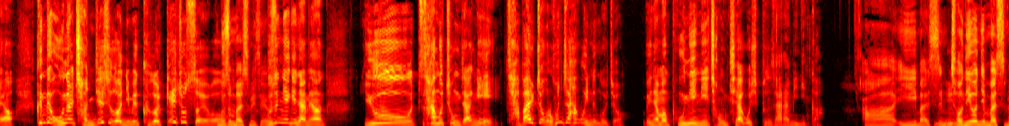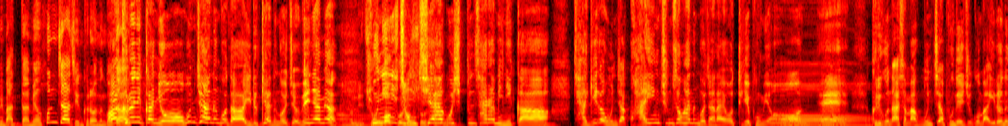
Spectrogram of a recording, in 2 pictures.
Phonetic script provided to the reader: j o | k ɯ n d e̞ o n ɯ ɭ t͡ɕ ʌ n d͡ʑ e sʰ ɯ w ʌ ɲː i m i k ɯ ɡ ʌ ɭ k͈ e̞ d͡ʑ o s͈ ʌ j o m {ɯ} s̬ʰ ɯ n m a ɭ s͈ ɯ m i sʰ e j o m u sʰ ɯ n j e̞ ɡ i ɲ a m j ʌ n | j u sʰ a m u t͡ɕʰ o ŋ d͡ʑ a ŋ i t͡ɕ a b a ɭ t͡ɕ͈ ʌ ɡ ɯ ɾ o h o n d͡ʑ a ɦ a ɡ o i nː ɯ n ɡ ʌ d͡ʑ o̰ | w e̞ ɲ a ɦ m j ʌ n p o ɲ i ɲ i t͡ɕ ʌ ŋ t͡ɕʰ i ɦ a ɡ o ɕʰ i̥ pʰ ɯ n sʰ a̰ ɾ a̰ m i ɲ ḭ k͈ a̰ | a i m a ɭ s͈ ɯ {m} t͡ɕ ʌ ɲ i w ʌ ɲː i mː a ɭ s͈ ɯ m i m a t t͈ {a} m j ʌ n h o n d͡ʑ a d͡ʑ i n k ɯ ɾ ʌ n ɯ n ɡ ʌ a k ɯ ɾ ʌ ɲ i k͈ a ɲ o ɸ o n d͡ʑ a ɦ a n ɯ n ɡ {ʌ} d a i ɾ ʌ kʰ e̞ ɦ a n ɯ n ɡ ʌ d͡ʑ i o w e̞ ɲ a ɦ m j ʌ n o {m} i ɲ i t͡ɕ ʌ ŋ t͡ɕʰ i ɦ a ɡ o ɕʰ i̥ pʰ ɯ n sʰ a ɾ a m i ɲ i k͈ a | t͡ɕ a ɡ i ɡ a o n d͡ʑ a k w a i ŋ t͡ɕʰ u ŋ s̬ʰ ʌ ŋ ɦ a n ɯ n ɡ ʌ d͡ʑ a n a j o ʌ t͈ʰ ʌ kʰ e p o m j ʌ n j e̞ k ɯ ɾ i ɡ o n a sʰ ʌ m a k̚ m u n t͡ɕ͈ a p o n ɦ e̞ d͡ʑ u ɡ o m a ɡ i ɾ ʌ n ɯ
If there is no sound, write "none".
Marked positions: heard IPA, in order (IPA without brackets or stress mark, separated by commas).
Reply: u, m, a, ʌ, ɲ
